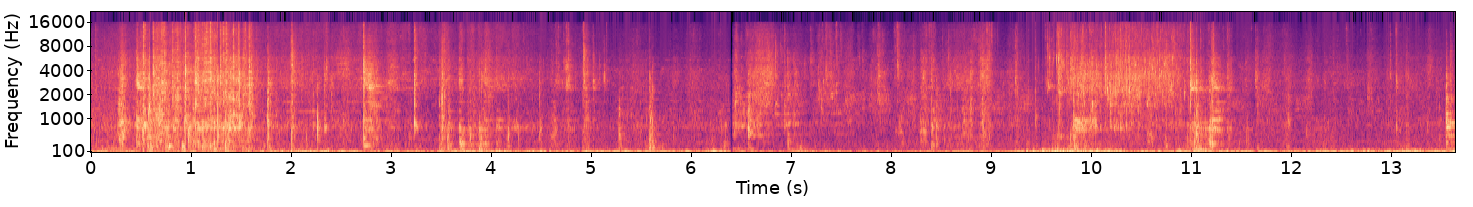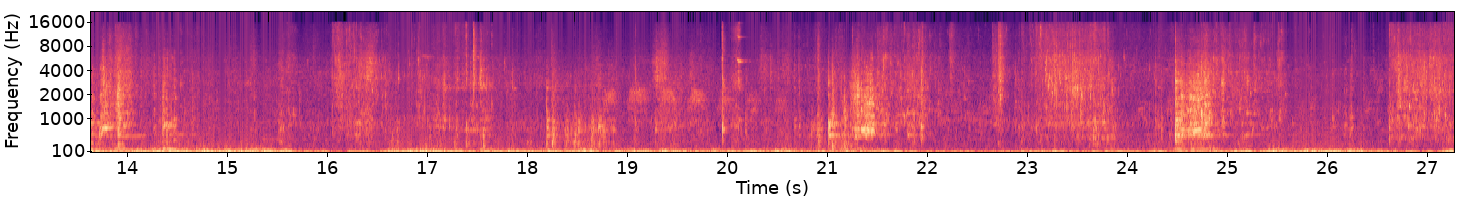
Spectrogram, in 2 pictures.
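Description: Water splashing and sloshing in a large metal basin of live snakes, in several separate bursts, over a steady low rumble.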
